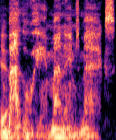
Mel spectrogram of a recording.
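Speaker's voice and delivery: narrator voice with rasp. Showing how the narrator Max from Heart to Heart talked: Max voice. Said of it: "And he talked like this".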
